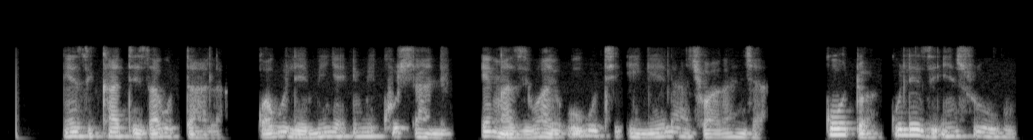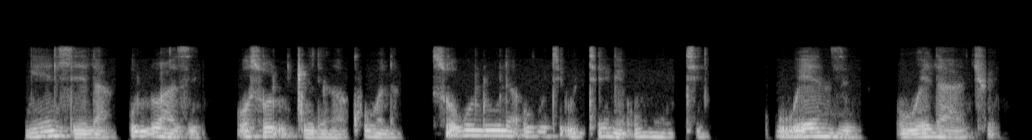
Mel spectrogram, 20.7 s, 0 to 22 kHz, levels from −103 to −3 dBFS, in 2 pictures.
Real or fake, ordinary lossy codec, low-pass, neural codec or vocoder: real; Opus, 64 kbps; 5.4 kHz; none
